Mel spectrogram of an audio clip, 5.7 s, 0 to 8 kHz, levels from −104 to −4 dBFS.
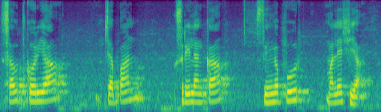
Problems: none marked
